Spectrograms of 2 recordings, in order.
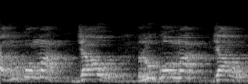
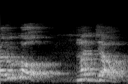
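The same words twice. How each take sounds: First: रुको मत run together, pause, then जाओ; group it as "रुको मत", break, "जाओ"; pause after मत. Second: रुको alone, pause, then मत जाओ together; pause after रुको. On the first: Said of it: "मतलब करंट को बोलेगा". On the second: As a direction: break right after रुको, joining मत to जाओ. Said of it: "की तरह, जो बोलेगा". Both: Shown as a demonstration.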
